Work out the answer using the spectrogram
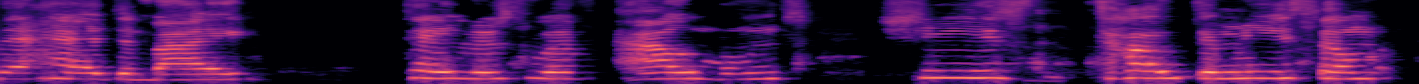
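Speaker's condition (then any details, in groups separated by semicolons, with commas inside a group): Cerebral palsy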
